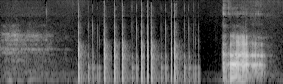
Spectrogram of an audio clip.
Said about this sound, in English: Uh, rolled a five on the dice.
